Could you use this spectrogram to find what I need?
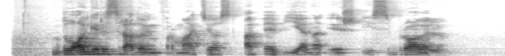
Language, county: Lithuanian, Kaunas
